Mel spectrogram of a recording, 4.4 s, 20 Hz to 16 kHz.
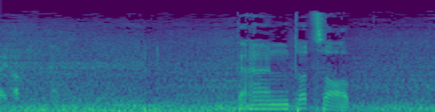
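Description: Steady engine and road noise inside the cab of a Mitsubishi 2500 cc pickup cruising on a highway. A man's voice starts a little past halfway.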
